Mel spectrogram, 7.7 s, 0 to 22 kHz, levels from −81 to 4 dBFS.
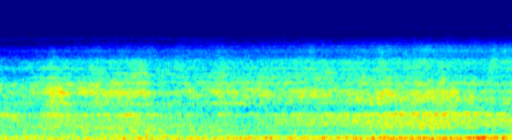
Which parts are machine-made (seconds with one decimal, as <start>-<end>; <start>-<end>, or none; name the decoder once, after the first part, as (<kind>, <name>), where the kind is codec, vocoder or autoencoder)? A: none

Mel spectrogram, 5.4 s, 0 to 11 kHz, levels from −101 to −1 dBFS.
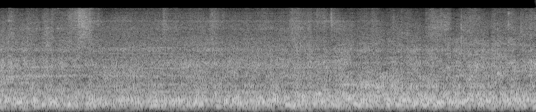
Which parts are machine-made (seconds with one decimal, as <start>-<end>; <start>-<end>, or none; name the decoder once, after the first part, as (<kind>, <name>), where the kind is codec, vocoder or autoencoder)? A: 0.9-3.8 (autoencoder, DAC-VAE)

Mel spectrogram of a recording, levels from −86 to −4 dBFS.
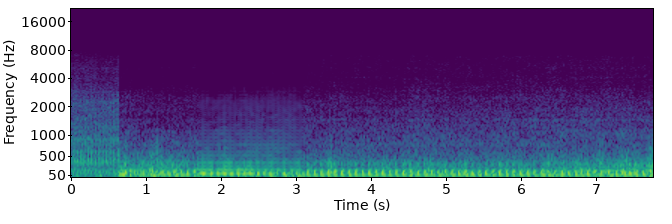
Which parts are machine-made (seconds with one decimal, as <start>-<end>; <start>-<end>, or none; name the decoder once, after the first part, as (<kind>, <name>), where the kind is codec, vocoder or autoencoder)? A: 1.7-3.1 (vocoder, BigVGAN v2)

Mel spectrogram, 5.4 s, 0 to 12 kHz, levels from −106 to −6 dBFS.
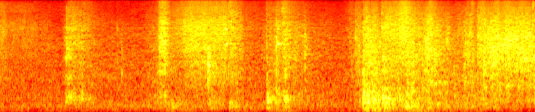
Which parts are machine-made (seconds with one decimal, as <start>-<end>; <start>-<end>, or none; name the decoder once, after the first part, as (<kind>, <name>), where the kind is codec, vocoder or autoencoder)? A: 0.0-5.4 (vocoder, BigVGAN v2)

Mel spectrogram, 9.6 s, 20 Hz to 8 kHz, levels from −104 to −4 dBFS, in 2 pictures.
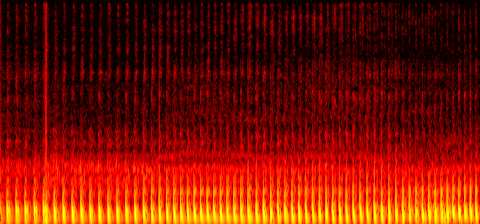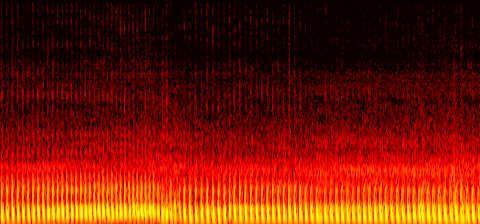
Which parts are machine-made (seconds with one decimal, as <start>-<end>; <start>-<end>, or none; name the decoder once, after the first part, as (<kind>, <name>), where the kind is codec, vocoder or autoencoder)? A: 2.5-7.1 (vocoder, Vocos)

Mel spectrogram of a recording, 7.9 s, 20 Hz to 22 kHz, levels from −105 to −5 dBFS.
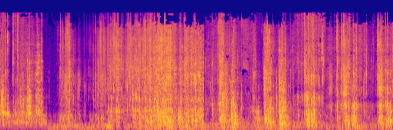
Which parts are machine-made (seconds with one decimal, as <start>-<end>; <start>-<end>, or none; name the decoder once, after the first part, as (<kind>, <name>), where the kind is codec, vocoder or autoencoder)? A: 1.3-2.9 (vocoder, BigVGAN v2)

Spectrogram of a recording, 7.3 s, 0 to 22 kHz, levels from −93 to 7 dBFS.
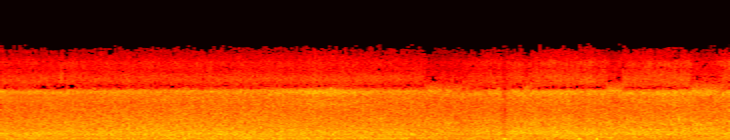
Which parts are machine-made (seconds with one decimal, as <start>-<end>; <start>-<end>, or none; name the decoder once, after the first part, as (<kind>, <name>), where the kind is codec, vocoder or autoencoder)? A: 0.0-0.8 (vocoder, Vocos)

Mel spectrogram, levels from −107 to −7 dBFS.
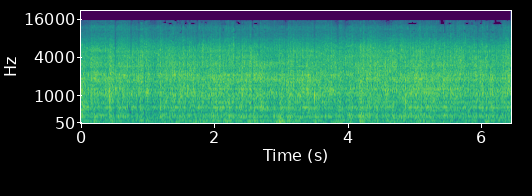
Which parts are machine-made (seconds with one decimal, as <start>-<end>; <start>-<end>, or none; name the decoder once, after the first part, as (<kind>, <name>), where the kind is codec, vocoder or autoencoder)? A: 0.0-1.2 (codec, SNAC); 2.7-4.9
